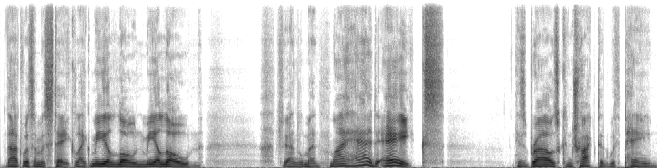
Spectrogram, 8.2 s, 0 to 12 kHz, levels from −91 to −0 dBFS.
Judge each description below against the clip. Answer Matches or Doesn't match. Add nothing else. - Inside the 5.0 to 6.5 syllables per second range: Doesn't match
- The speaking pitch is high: Doesn't match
